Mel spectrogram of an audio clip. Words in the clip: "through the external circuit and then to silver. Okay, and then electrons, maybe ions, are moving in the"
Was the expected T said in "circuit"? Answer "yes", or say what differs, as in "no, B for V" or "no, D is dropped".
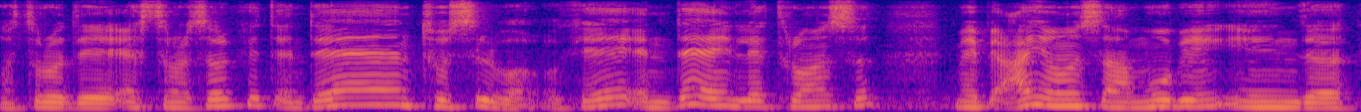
yes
